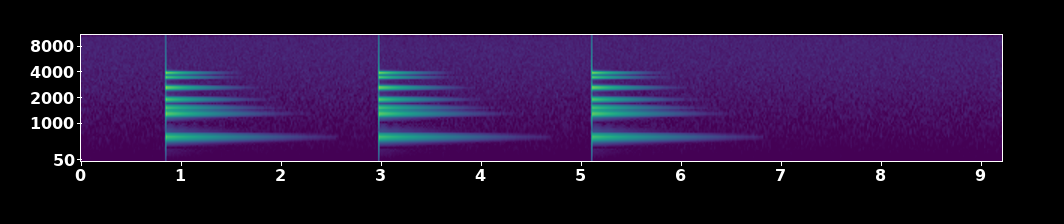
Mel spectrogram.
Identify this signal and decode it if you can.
Clock strike, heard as a bell. 3. Three o'clock.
